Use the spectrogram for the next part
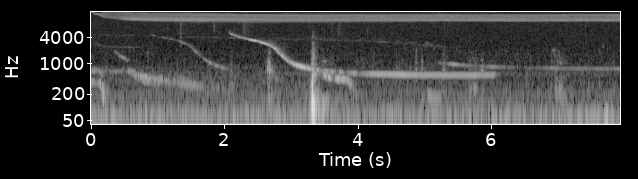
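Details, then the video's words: Antarctic Weddell seals beneath sea ice in McMurdo Sound, recorded November 2017 from 21 m under the ice: eerie sweeping whistles drop steeply from high to mid pitch, one levelling into a long steady tone, plus a loud click and scattered chirps. "Song of the Antarctic Weddell Seal"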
